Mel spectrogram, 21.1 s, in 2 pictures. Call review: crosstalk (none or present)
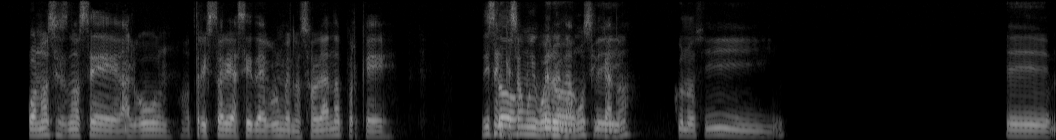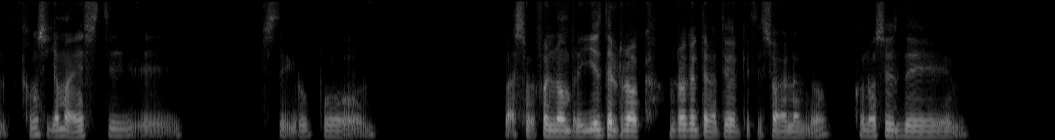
present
